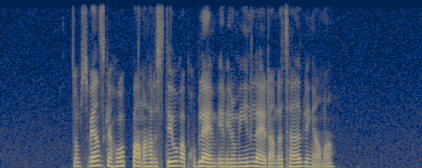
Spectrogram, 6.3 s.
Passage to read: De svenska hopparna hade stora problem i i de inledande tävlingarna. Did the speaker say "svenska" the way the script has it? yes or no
yes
